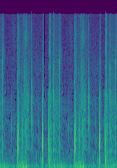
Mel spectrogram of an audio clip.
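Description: Footsteps: a quick, irregular run of steps with sharp clicks.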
